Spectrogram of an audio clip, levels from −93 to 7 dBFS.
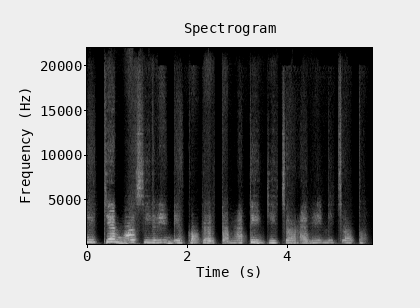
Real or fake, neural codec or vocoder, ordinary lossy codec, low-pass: fake; codec, 44.1 kHz, 0.9 kbps, DAC; none; none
